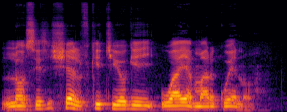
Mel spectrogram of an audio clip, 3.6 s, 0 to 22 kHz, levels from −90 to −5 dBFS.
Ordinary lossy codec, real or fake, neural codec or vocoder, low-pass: none; real; none; 19.8 kHz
